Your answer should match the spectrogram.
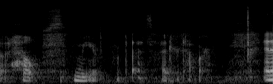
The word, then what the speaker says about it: Edradour: So you said that they had on their site, it's Edradour, like sour, Right. or hour. So it helps me remember that's Edradour.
